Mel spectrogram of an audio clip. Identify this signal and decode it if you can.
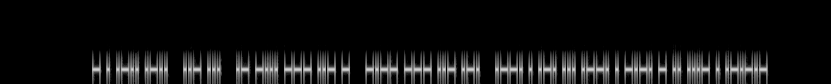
Morse code, heard as a keyed tone, about 50 wpm, 700 Hz. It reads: TELL US ABOUT YOUR PERSPECTIVE.
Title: Sentences from Top 1200 Words 50wpm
